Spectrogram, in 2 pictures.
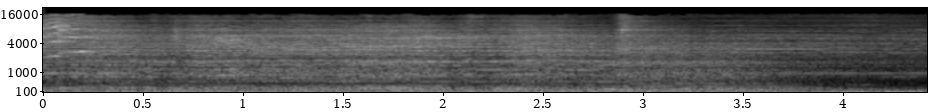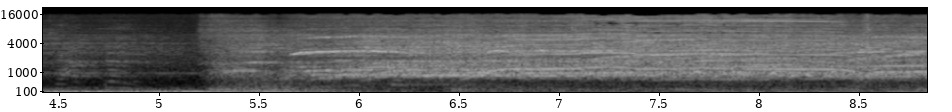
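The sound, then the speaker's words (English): A packed movie theater audience at a screening of Endgame erupts in loud, sustained cheering, with whoops and yells layered over a dense crowd roar. Halfway through there's a brief dip, then higher-pitched shrieks and whistling whoops swell again. “Okay, so our reason I showed you these things is because there's a wide variety of people reacting in certain situations.”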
